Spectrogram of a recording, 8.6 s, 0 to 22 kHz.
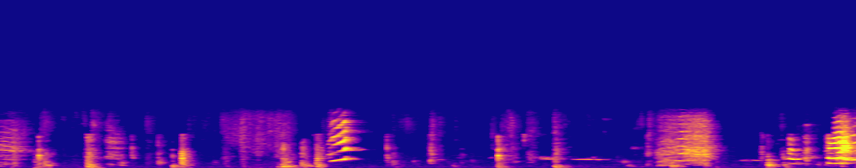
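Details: Sulphur-crested cockatoos shredding a verandah in Belgrave South, Melbourne, Victoria, Australia, on the morning of Sunday 29 May 2022; steady crunching and clicking of beaks on wood, broken by two harsh grating screeches and a brief nasal squawk.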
